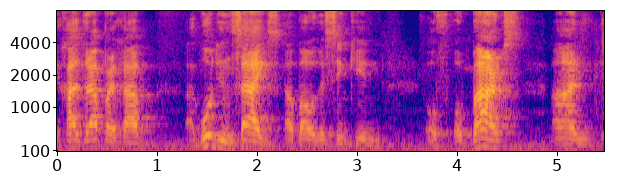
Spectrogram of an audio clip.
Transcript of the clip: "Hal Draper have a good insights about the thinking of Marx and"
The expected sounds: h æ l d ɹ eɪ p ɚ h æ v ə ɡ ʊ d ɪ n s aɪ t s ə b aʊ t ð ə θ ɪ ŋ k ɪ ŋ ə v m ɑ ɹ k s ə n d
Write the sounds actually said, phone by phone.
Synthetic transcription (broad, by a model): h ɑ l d ɹ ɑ p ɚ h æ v ə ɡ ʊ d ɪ n s aɪ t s ə b aʊ t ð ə s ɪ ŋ k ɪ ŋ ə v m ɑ ɹ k s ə n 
